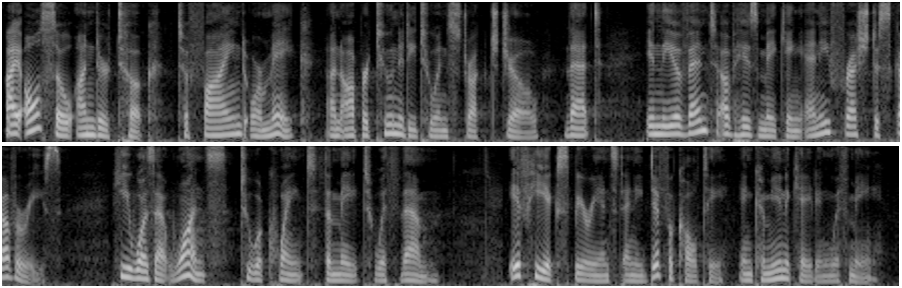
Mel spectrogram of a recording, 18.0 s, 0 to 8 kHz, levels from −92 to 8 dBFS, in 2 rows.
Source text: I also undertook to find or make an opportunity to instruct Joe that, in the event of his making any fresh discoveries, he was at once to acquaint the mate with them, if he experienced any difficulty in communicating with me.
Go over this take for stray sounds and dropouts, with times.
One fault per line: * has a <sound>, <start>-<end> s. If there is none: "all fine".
all fine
